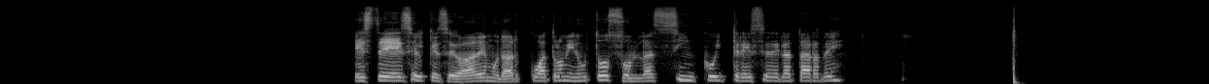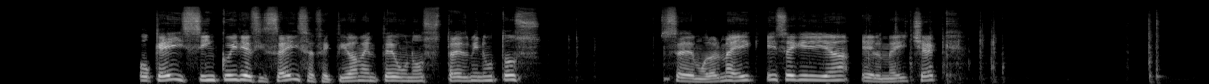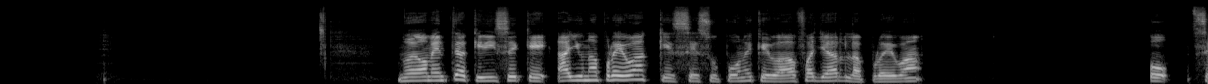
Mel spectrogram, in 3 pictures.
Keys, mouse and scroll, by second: 17.7 Up, 18.3 Down, 20.0-22.4 typing.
